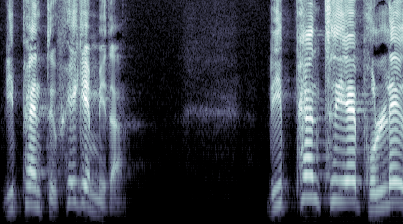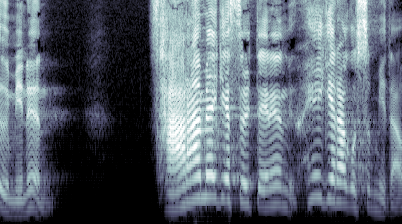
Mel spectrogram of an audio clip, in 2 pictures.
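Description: A man preaching a sermon, emphatic, addressing the congregation with questions and slowing on key words. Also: high voice, pushed and bright. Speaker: pastor.

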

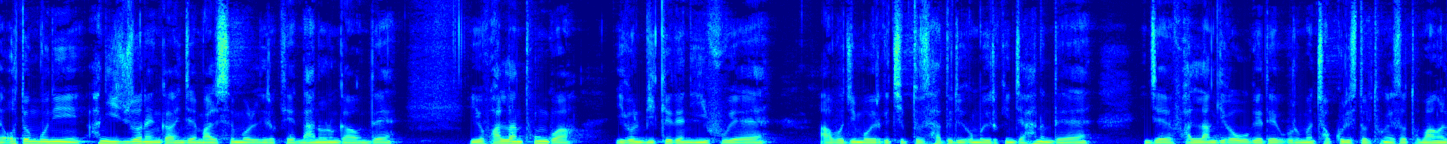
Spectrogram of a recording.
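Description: A man's voice: fairly low pitch, mellow. A male pastor giving a sermon in a teaching tone, posing questions to his listeners and answering them himself.

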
